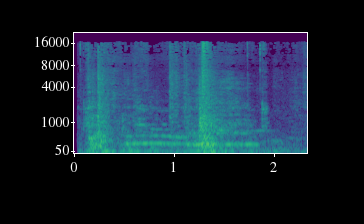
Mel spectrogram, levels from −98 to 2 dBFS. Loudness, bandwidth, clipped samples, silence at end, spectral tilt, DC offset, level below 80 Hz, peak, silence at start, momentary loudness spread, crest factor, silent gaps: -33 LUFS; 17 kHz; under 0.1%; 0 s; -3.5 dB/octave; under 0.1%; -46 dBFS; -10 dBFS; 0.05 s; 15 LU; 24 dB; none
